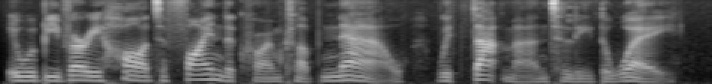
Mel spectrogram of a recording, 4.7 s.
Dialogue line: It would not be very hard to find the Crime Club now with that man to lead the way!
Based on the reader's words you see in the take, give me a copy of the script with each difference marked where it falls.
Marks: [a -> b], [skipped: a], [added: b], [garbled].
It would [skipped: not] be very hard to find the Crime Club now with that man to lead the way!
